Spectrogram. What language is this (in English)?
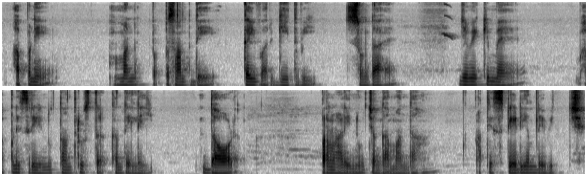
Punjabi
